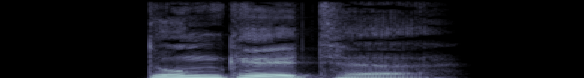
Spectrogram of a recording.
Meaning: inflection of dunkeln: 1. first/third-person singular preterite 2. first/third-person singular subjunctive II
- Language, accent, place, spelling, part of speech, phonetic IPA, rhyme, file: German, Germany, Berlin, dunkelte, verb, [ˈdʊŋkl̩tə], -ʊŋkl̩tə, De-dunkelte.ogg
